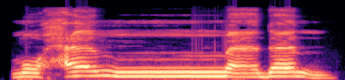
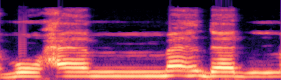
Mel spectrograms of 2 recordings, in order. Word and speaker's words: محمدا: এই হা তাসদীদওয়ালা মিমের সাথে গুন্নার সহিত পড়ব। এই হার উচ্চারণ হলকের মধ্যখান থেকে পড়ব, কারণ হার মখরাজ হলকের মধ্যখান থেকে হবে। মুহাম্মাদান, وأشهد أن محمدا عبده ورسوله।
